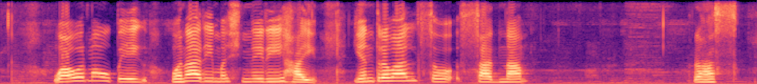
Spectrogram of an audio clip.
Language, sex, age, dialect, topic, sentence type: Marathi, male, 18-24, Northern Konkan, agriculture, statement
